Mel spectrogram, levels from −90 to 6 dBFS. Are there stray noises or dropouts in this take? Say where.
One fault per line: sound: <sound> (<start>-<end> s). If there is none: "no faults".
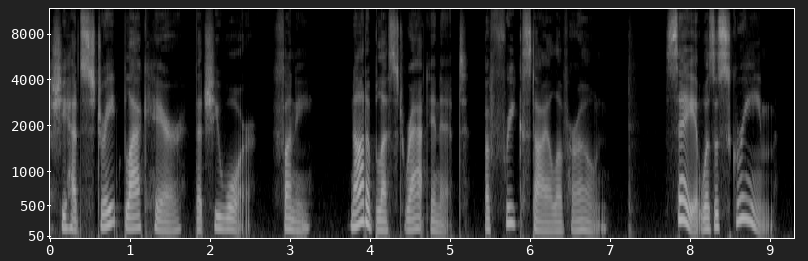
sound: tap (7.2-7.4 s)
